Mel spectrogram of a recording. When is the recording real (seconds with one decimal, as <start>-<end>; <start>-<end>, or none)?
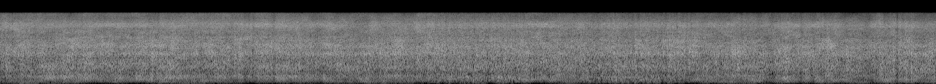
4.3-5.2; 5.8-6.9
